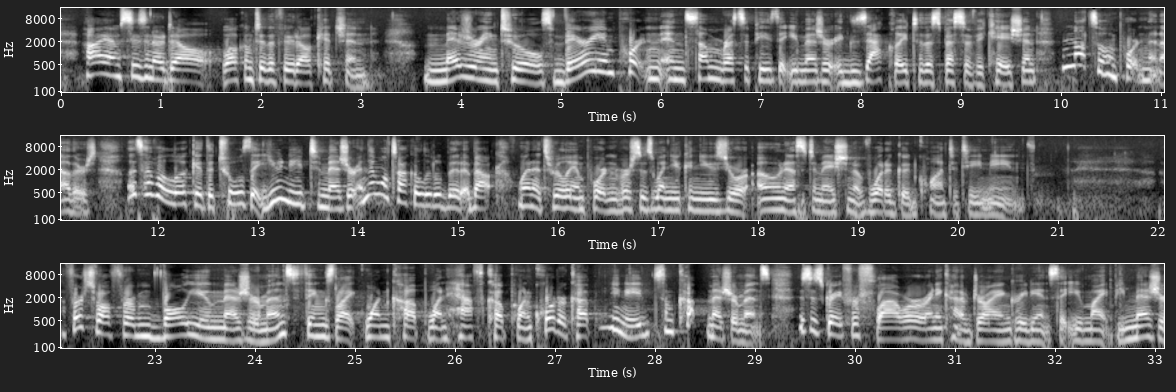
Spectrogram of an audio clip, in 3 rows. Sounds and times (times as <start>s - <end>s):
Speech: 0.2s - 20.8s, 22.1s - 33.0s.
